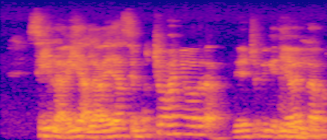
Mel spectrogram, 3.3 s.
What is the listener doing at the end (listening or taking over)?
listening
